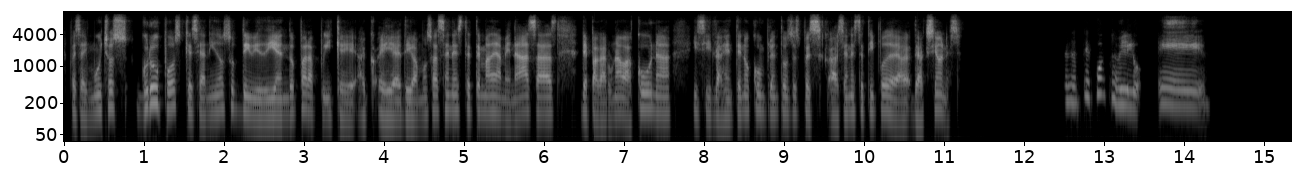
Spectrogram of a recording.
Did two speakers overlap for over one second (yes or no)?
no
